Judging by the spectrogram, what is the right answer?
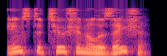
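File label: "institutionalisation", British English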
